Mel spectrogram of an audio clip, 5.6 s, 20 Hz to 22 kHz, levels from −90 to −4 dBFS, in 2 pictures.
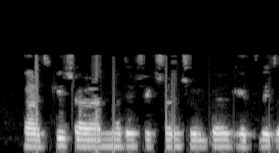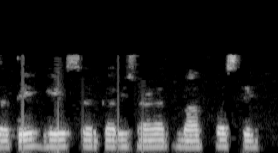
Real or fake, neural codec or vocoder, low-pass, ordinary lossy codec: real; none; 7.2 kHz; MP3, 24 kbps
